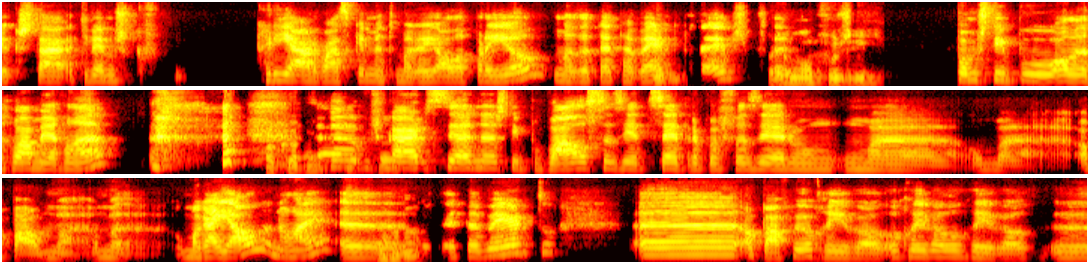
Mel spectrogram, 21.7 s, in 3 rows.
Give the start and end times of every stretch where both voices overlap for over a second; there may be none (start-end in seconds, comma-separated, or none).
none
